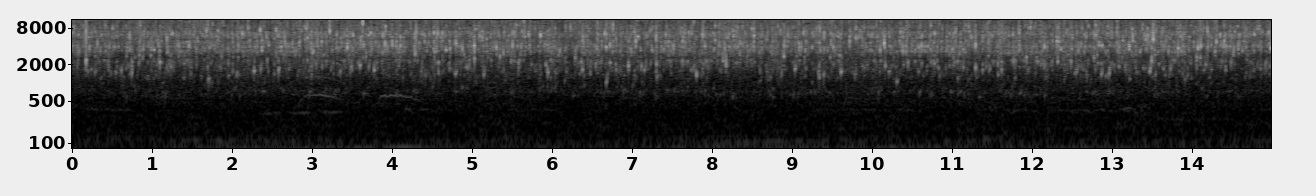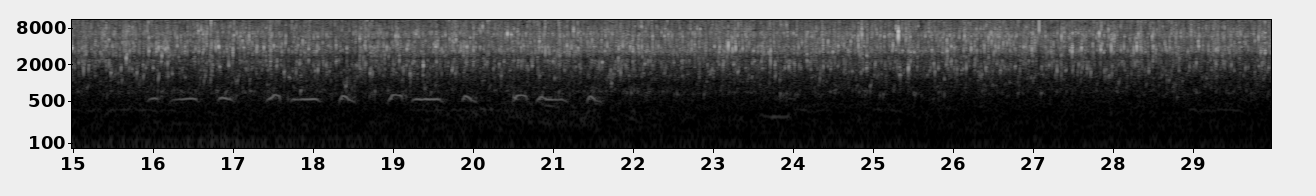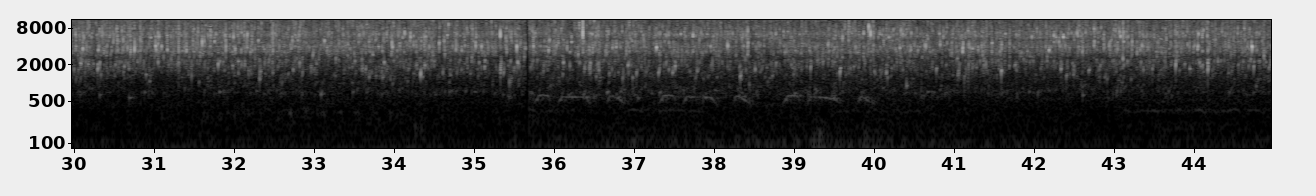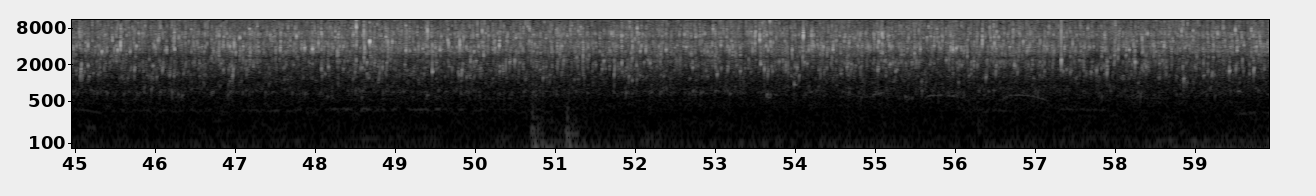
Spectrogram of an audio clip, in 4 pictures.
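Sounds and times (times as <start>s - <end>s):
water pouring over weir: 0.0s - 59.9s.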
